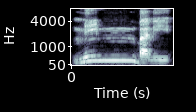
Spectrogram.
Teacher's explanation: আমরা তখন নুনটাকে উচ্চারণ না করে সরাসরি মিমকে উচ্চারণ করব। এটাই হচ্ছে তাজউইদের ইকলাবের নিয়ম।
